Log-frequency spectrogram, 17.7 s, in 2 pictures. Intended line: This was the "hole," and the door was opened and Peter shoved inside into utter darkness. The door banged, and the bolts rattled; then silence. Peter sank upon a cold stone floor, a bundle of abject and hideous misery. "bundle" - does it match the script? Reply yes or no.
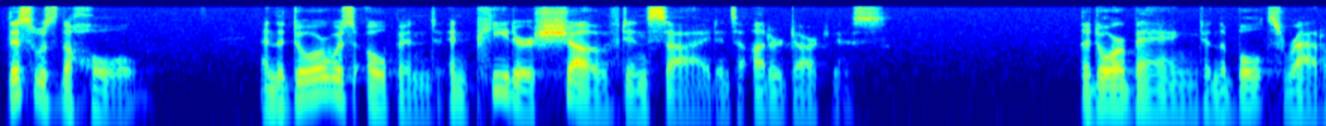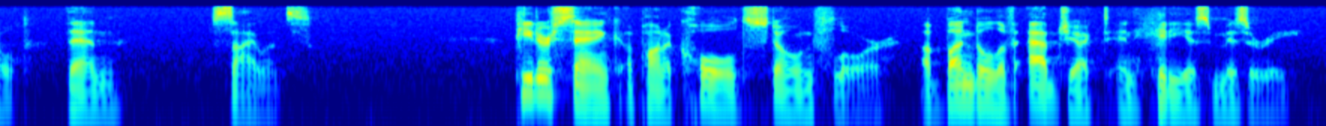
yes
